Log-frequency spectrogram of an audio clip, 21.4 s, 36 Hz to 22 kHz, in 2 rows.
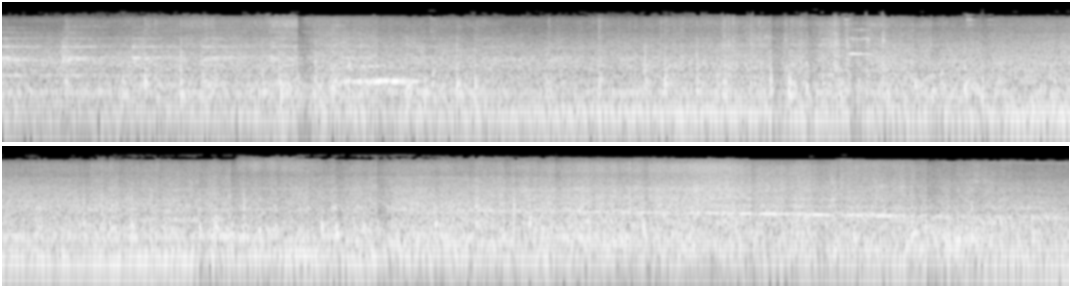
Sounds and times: Railroad car, train wagon: 0:00.0 - 0:21.3
Train: 0:00.0 - 0:21.3.

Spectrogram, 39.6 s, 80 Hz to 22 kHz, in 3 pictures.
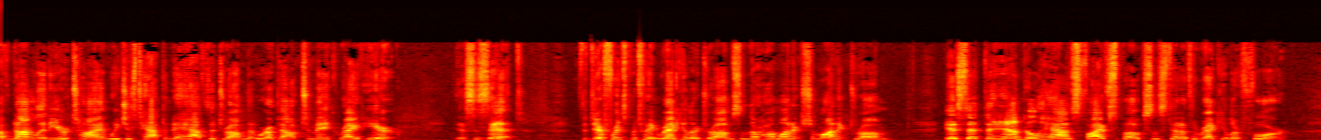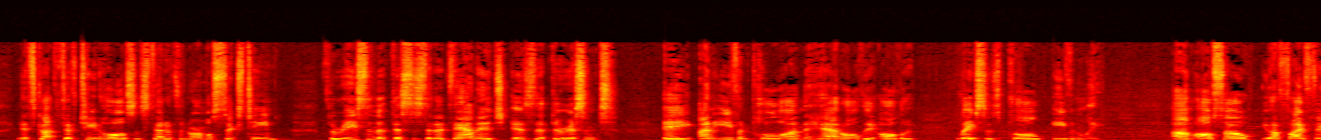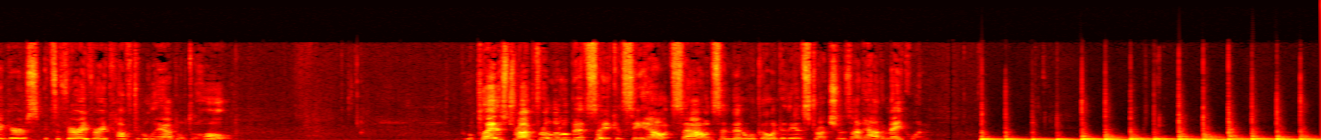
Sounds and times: Speech: 0:00.0 - 0:04.0, 0:04.6 - 0:05.2, 0:05.8 - 0:24.3, 0:24.9 - 0:28.8, 0:31.0 - 0:35.8.

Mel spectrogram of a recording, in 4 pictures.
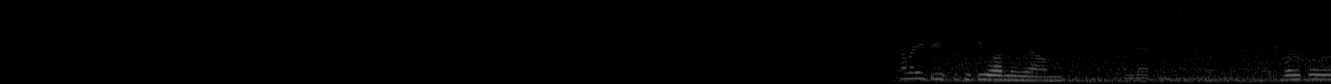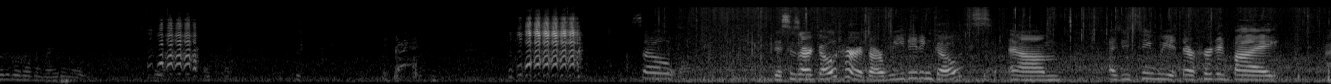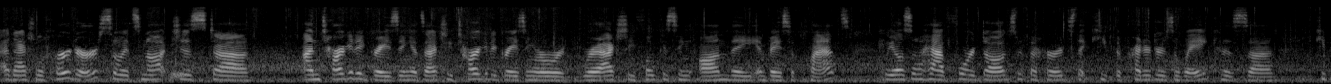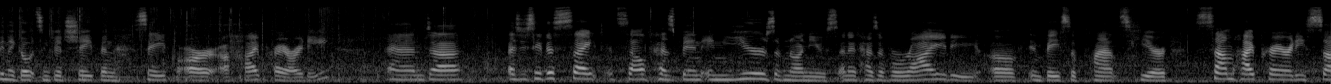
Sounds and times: Outside, rural or natural: 0:08.7 - 0:53.2
Speech: 0:09.0 - 0:10.6, 0:11.2 - 0:11.7, 0:12.8 - 0:14.2, 0:19.7 - 0:20.1, 0:21.0 - 0:43.2, 0:43.8 - 0:53.2
Goat: 0:09.2 - 0:53.2.

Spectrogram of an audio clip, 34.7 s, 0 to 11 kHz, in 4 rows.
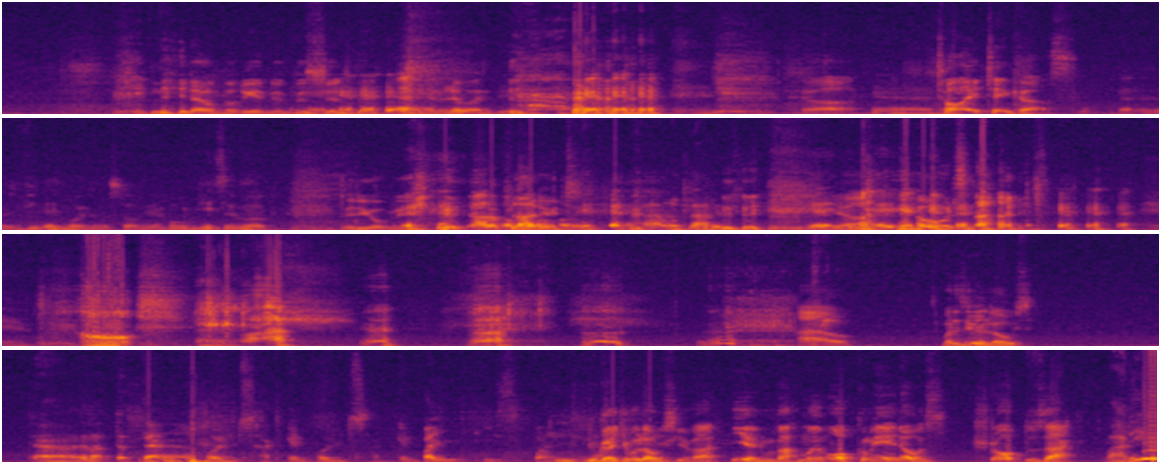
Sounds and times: Speech: 0:01.2 - 0:03.9, 0:06.0 - 0:16.4, 0:26.3 - 0:34.6.

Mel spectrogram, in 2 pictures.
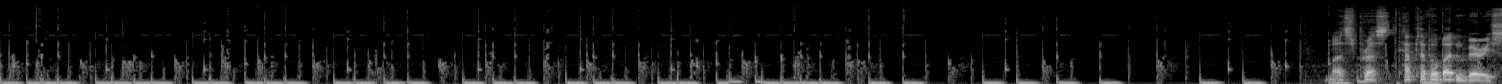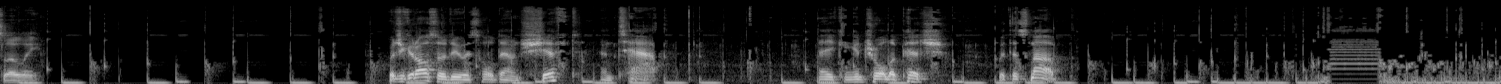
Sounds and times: Music: 0:00.0 - 0:30.0.

